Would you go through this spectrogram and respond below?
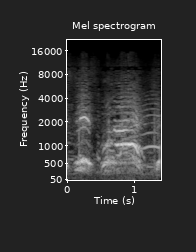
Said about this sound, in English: The protesters are shouting justice for Nahel.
